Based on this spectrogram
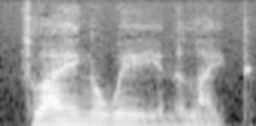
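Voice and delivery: plain reading voice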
